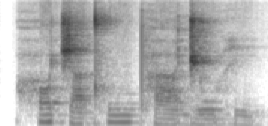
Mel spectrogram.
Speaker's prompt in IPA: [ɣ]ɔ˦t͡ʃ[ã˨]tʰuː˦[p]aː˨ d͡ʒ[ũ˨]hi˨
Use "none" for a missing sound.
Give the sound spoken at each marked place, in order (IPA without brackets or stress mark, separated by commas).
h, a˨, pʰ, ũ˨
